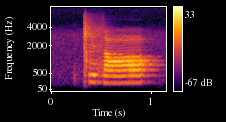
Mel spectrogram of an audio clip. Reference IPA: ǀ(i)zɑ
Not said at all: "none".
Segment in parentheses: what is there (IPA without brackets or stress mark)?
i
